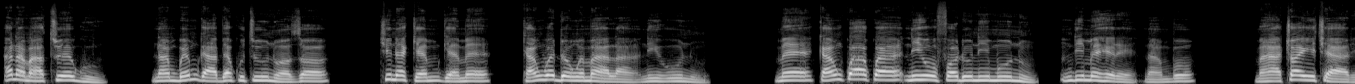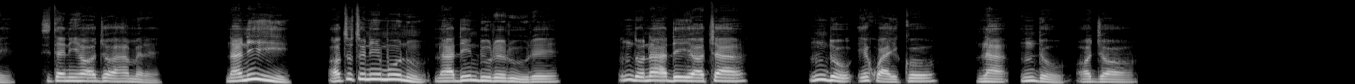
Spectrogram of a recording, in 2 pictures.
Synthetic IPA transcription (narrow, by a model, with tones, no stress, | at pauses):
a˦na˨m˨a˨tʊ˦e˦ɡʷṵ˨ | na˨ŋ͡m̩˨ɡ͡be˨m̩˦ɡa˨a˨bja˦kʷu˦tu˦u˦nu˨ɔ˨zɔ˦ | t͡ʃi˦ne˦ke˨m̩˦ɡe˨me˦ | ka˨ŋ̩˦ŋʷe˦do˨ŋʷe˦m˦a˦˨la̰˨ni˦ɦu˦nṵ˨ | me˨ka˨ŋ̩˦kʷa˦a˦kʷa˦ni˦ɦʊ˦fɔ˦dʊ˦ni˦mu˦nu˨ | n̩˦dɪ˦me˦ɦe˨ɾḛ˨na̰˨m̩˨bʊ˦ | ma˨ɦa˨t͡ʃɔ˦ɣɪ˦t͡ʃe˨a˨ɾɪ̰˨ | si˦te˦ni˦ɦɔ˦d͡ʒɔ˦ɦa˦mḛ˨ɾḛ˨ | na˨ni˦ɦi˨ | ɔ˨tʊ˦tʊ˦ni˦mu˦nu˨na˨dɪ˦n̩˦du˨ɾe˨ɾu˨ɾe˦ | n̩˦dʊ˨na˨dɪ˦ɣɔ˦t͡ʃa˦ | n̩˦dʊ˨ɪ˦kʷa˨i˨ko˦ | na˨n̩˦dʊ˨ɔ˦d͡ʒɔ˦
